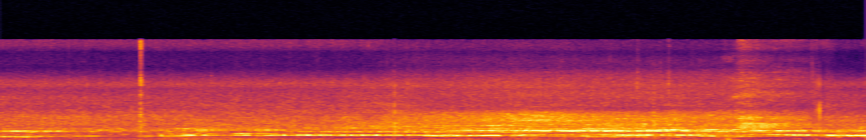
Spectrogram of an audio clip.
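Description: Heavy rain falling steadily, with several long, slowly wavering wailing tones over it.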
